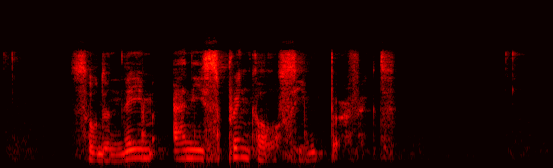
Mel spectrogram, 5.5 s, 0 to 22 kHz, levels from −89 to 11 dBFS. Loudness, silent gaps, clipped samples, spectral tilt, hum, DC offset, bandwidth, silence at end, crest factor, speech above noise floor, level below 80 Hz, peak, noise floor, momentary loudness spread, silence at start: -46 LUFS; none; under 0.1%; -1 dB/octave; none; under 0.1%; 11.5 kHz; 0.35 s; 26 dB; 39 dB; under -90 dBFS; -26 dBFS; -88 dBFS; 25 LU; 0.05 s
